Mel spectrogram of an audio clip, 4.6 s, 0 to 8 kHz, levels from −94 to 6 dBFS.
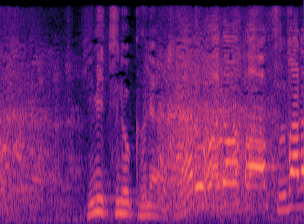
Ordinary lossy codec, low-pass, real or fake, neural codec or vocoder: MP3, 48 kbps; 7.2 kHz; real; none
